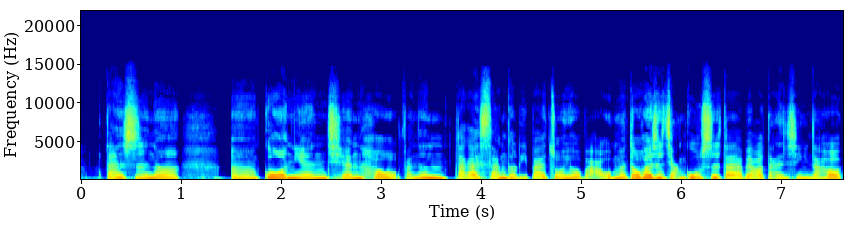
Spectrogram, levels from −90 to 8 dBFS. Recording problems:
none

